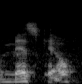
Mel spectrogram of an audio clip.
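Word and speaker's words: Mezcal: be reviewing the Luna Mescal or Mescal the Z is pronounced as a letter s in Mexico Luna mcal AR seasal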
